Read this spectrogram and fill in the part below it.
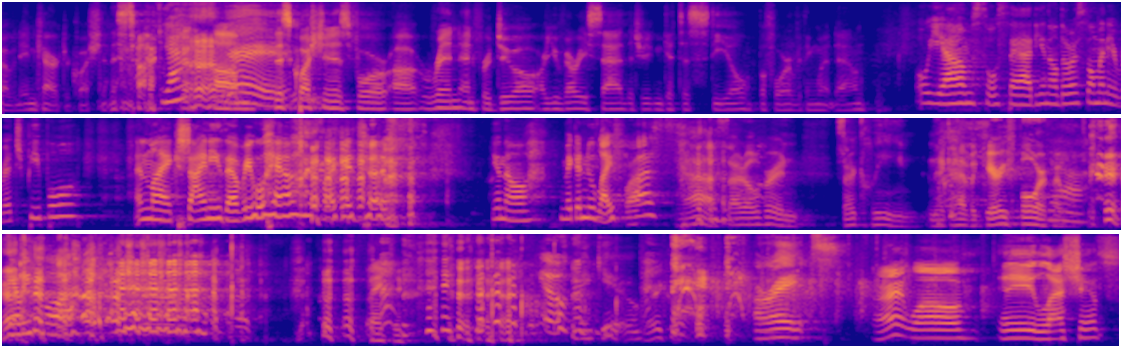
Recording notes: Live From C2E2. Perform live at C2E2 in Chicago!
